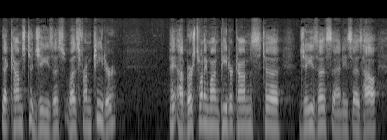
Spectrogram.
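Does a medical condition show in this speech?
No.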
